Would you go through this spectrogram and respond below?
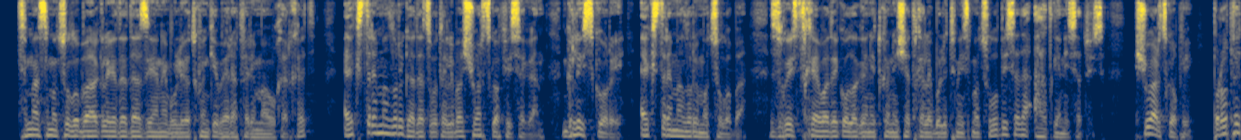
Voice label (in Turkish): Gurcuce Erkek; seslendirme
